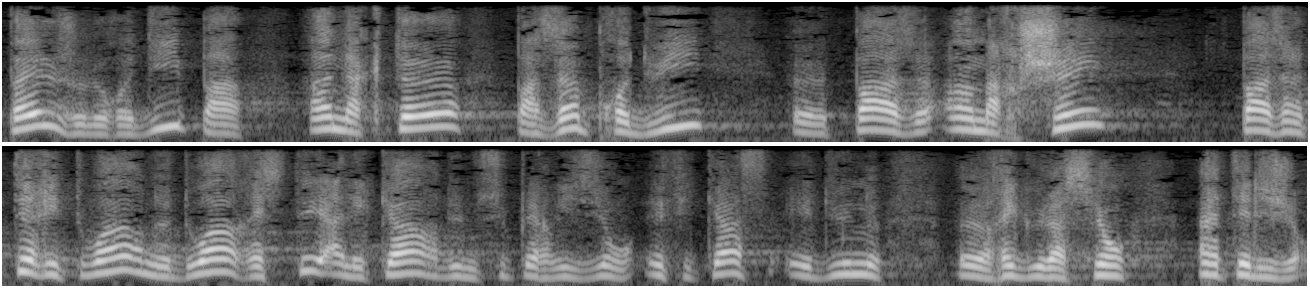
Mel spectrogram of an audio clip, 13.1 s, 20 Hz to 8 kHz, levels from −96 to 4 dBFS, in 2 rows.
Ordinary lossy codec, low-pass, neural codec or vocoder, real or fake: none; 7.2 kHz; none; real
